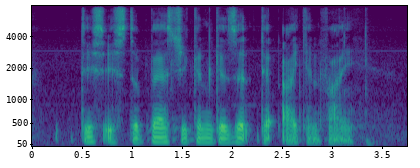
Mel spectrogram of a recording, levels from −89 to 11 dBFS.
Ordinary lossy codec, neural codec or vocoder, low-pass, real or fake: none; none; none; real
